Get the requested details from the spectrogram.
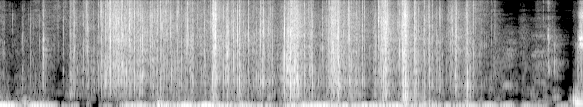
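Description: Plastic card wrappers crinkle and tear as hands open a pack.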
